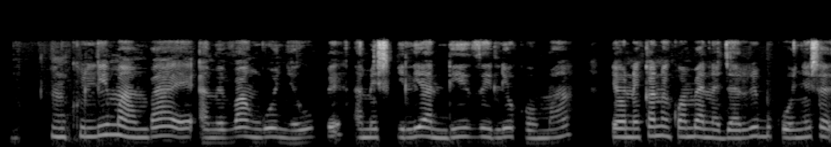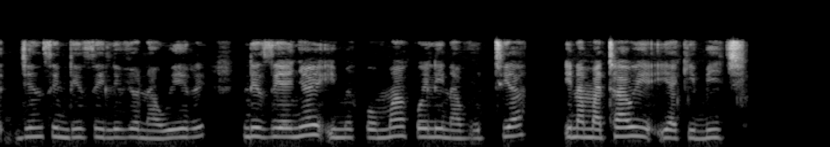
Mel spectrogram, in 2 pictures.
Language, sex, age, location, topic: Swahili, female, 18-24, Kisii, agriculture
